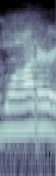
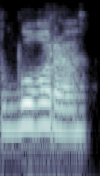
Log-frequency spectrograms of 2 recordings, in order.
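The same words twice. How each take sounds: First: It is said in a plain, non-New York way. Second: It is said with a Queens New York accent. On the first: This is how the speaker normally says it. The speaker calls it wrong. "how I say water" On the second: This is how the relatives say it. The speaker calls it right. "my family in Queens makes fun of me"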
